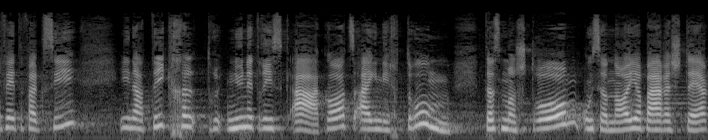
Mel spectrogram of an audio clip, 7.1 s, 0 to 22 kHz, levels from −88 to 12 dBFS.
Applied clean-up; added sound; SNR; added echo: none; none; none; none.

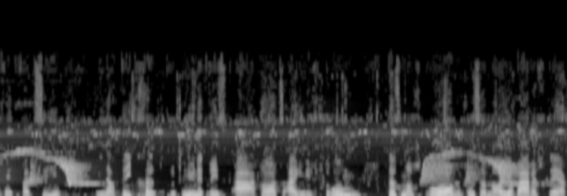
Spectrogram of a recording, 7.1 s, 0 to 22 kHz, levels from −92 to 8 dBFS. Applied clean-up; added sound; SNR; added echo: classical method spectral subtraction.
